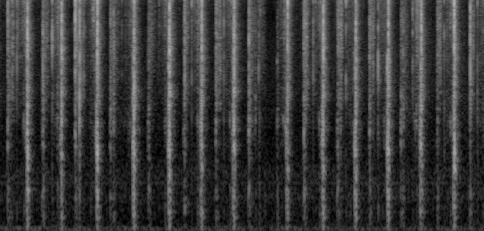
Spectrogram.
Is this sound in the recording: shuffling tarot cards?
yes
